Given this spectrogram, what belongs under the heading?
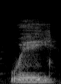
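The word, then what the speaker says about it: weigh: way جي اتش هنا لا تنطق.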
